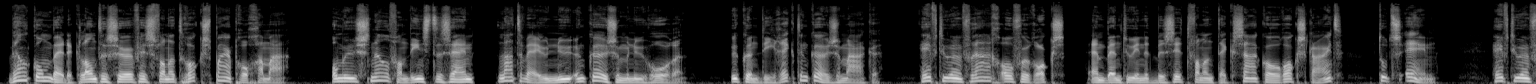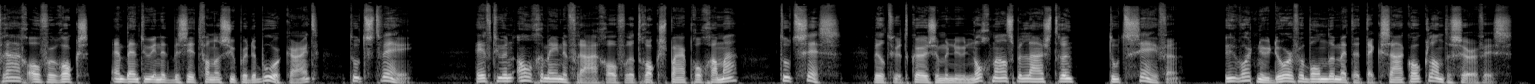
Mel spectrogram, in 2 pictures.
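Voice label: Dutch IVR; IVR/Phone systems; Male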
